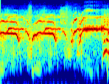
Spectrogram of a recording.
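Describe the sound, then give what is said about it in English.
Scared twins in a film clip scream together in long, wavering, high-pitched shrieks that rise and fall, overlapping almost continuously with only brief dips for breath. The screams stay loud throughout. “All right, here's those twins being all scared.”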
